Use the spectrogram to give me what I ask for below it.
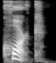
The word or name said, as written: quark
